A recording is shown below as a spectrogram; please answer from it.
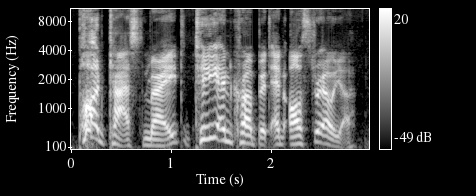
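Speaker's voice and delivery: loud hammed-up British, drawn out; put-on British voice. Host repeating the intro to co-host, hammed-up British accent. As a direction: ham up a bad British accent loudly. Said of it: "I'm a little bit British".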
